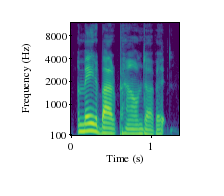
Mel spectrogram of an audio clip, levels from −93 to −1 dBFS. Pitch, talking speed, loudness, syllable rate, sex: 155 Hz, 310 wpm, -17 LUFS, 7.8 syllables/s, female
